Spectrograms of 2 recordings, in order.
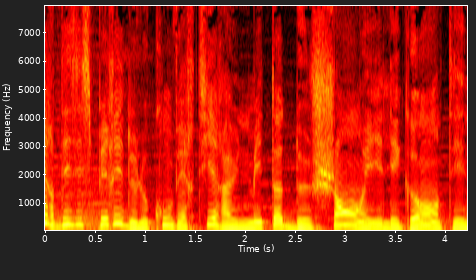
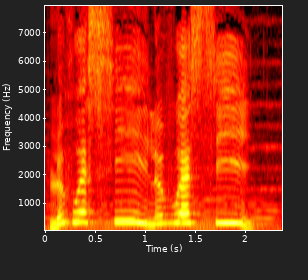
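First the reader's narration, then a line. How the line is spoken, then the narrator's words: Whole henhouse shouting together. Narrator (French): cria tout le poulailler en cœur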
